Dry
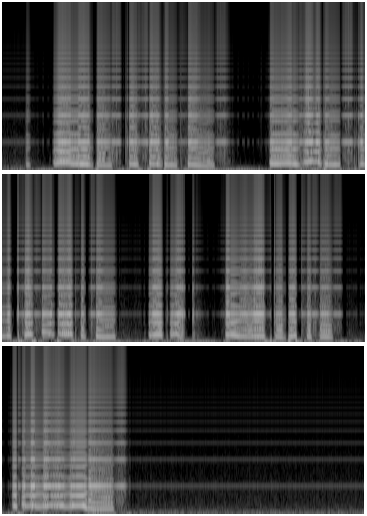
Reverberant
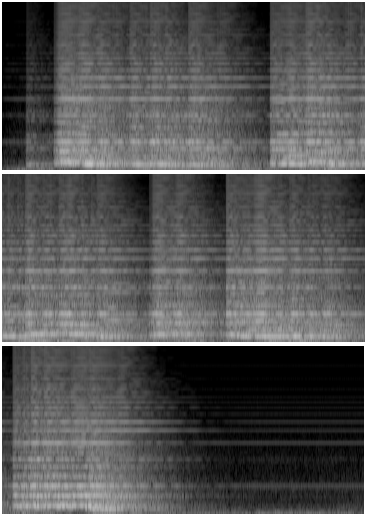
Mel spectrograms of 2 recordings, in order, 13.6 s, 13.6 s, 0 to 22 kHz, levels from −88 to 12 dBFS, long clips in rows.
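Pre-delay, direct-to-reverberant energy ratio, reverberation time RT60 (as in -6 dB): 18 ms, -7.5 dB, 2.0 s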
